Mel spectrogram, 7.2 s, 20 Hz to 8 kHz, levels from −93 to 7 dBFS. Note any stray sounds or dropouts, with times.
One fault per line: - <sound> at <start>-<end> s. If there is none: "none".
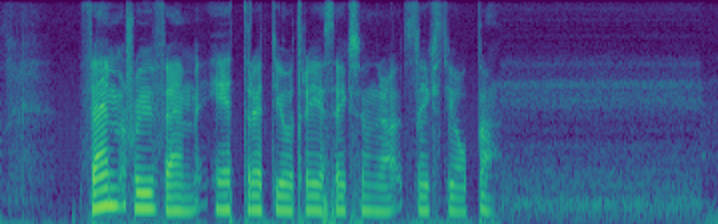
none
